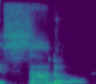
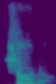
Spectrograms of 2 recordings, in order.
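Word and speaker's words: 茶道: is that sometimes the word for t is pronounced sa like um so a lot of people say sado i think many people of my tradition the urasinke tradition we say chado so sometimes you hear it both ways in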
